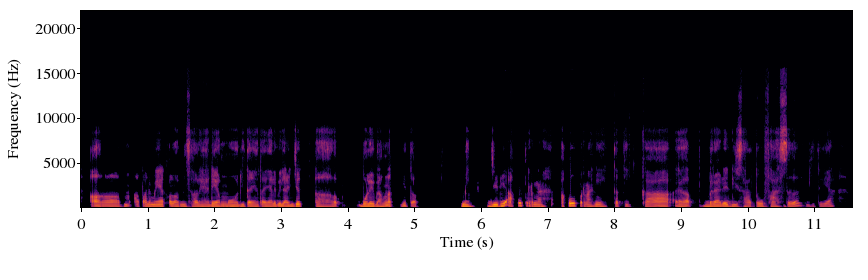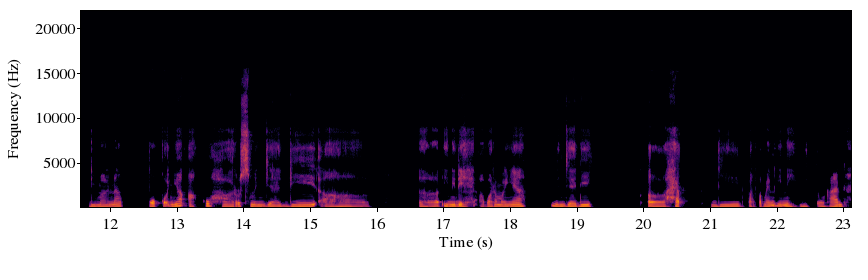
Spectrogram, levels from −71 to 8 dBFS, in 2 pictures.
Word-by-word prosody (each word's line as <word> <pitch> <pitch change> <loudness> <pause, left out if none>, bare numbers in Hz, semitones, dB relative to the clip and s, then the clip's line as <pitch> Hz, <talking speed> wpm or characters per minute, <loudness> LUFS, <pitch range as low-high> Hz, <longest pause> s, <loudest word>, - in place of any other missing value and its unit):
eee, 155 +1 +2
m 175 - -3
apa 185 +2 -5
namanya 185 0 +2
kalau 170 -2 +1
misalnya 160 -1 -1
ada 160 0 +3
yang 160 - -1
mau 155 0 +1
ditanya-tanya 160 0 +1
lebih 160 0 +2
lanjut, 155 +8 +4 0.2
eee, 160 -3 -2 0.3
boleh 170 - +4
banget 155 +2 +2
gitu, 140 -1 -2 0.7
mem 185 -5 +4 0.2
jadi 180 +7 +6
aku - - 0
pernah 185 -9 -1 0.3
aku 250 - +6
pernah 185 0 -1
nih 190 -4 -1
ketika, 165 -2 -2
eee, 165 -4 +1 0.2
berada 165 -2 +3
di 175 -1 -3
1 160 +1 -2
fase 175 - 0
gitu 145 +3 -13
ya, 200 - -8 0.3
di 165 -1 -4
mana 170 +6 -1 0.4
pokoknya 185 +3 +3
aku 235 - -1
harus 180 +2 -1
menjadi, 170 +2 0
eee 150 -3 -5 0.8
eee, 160 -3 -2
ini 175 -4 +5
deh 175 -2 +5 0.2
apa 180 +1 -3
namanya 180 +3 +1 0.4
menjadi, 170 -3 +3 0.9
eee, 160 0 +4
head - - +3 0.4
di 165 +1 -2
departement 155 +1 -2
ini 155 -1 0
gitu 145 +1 -6
kan, 155 +3 +2
165 Hz, 130 wpm, -24 LUFS, 155-180 Hz, 0.9 s, jadi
